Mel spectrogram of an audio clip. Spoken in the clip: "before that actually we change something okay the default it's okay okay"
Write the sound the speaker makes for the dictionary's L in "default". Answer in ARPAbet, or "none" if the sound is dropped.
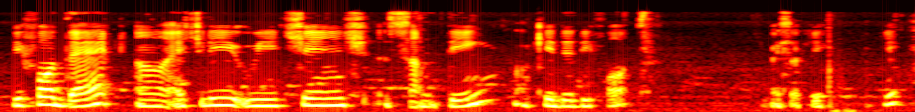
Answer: none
